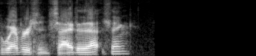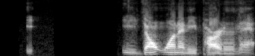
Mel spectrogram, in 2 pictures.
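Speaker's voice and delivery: hushed whisper. A man beckons the listener close and warns them about the ring, whispering. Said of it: "He- He's whispering this to you".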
